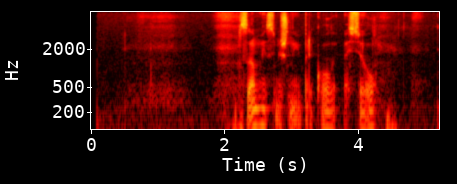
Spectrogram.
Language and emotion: Russian, sad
